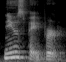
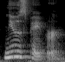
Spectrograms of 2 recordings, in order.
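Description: No difference in how they are said.

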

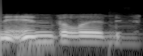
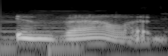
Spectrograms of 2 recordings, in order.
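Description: First: The stress is on the first syllable. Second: The stress is on the second syllable. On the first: "I am an invalid" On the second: Not valid or useless. "if you put the accent on the other, on the middle syllable"

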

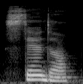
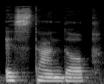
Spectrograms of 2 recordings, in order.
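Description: First: The opening cluster is said tightly together. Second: The opening cluster is broken up by a vowel. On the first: The speaker calls it right. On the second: The speaker calls it wrong.

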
